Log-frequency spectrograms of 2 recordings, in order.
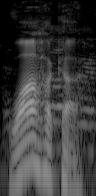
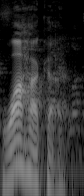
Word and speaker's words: Oaxaca: lot warmer down there wow was i wrong oaxaca oaxaca yeah it's spelt with an o but it's pronounced it's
